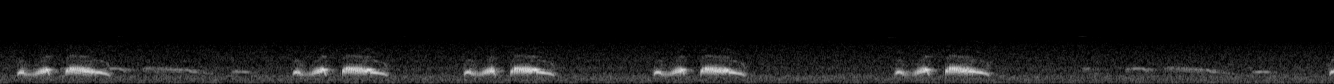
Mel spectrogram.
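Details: Spotted dove lure call in a village setting, used to attract wild forest birds: six phrases of cooing, each two short rising coos and then a longer, drawn-out descending coo, repeated roughly every two seconds over a quiet background.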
